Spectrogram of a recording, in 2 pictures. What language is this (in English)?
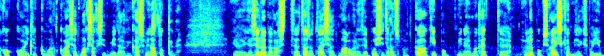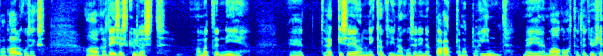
Finnish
